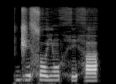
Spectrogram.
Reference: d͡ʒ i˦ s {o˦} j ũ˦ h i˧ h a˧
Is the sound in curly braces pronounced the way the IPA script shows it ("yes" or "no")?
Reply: yes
